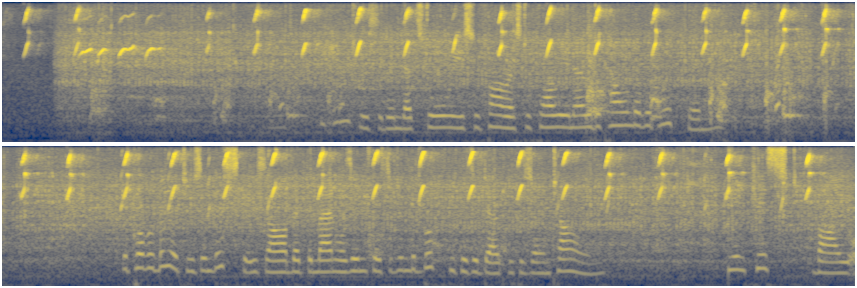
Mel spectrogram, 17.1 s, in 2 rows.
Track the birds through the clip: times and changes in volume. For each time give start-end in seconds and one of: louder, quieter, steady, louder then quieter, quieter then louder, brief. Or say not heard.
0.2-16.8 steady.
